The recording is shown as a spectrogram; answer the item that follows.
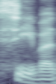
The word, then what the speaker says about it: Seymour: um well I think the the SEMA family pronounce it SEMA now so I think it's SEMA but you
